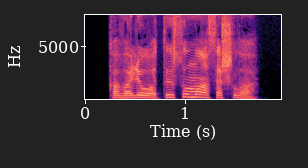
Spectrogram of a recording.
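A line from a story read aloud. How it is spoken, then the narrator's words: Grumbling. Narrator (Russian): ворчал Пашка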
